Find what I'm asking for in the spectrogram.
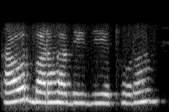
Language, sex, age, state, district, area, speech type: Hindi, female, 45-60, Uttar Pradesh, Ayodhya, rural, conversation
